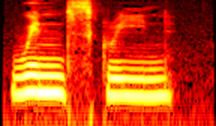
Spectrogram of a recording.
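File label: "windscreen", English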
